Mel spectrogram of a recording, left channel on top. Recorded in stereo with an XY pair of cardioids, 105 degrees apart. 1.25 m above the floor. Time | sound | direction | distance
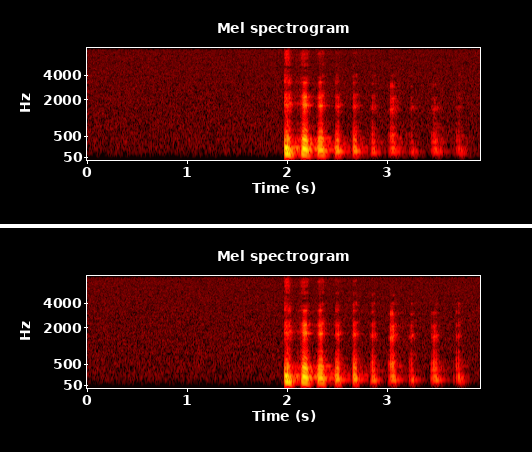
2.0 | laughter | 15° left | 0.5 m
